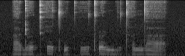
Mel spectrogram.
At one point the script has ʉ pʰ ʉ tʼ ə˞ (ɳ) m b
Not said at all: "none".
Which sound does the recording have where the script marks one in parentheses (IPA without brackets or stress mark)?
ɳ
